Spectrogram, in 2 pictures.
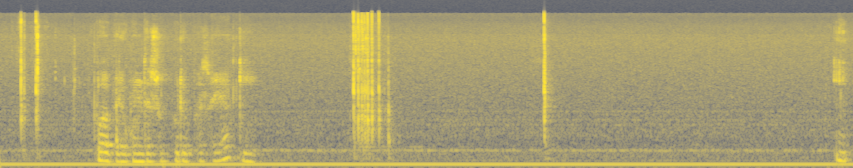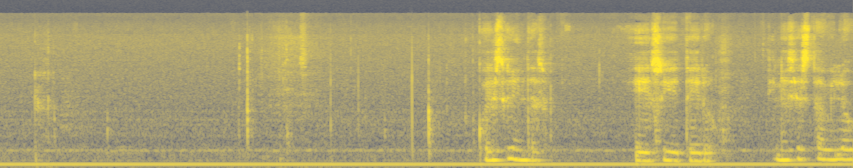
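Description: A young woman speaks casually, close to a phone microphone.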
